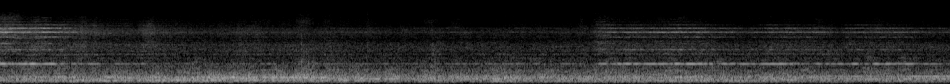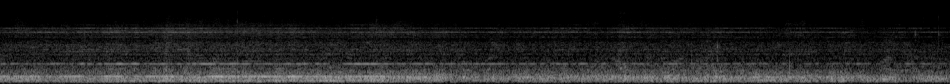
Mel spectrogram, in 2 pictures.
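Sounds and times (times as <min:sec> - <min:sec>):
wheels rumbling on rail: 0:00.0 - 0:19.0
high-pitched wheel squeals: 0:05.0 - 0:19.0.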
